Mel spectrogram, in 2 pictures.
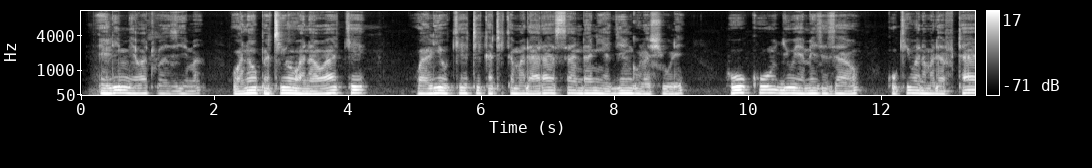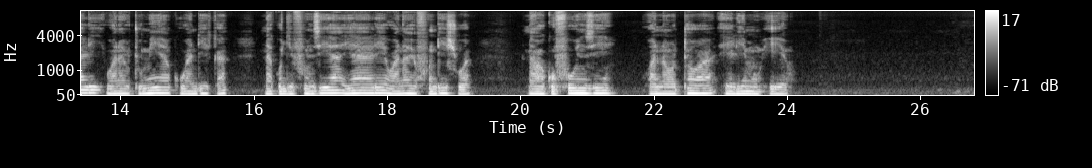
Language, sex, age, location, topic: Swahili, female, 18-24, Dar es Salaam, education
